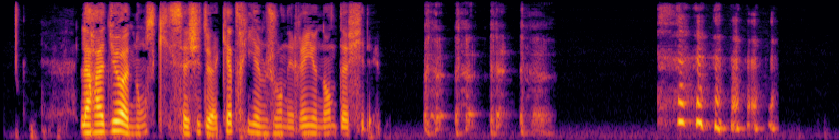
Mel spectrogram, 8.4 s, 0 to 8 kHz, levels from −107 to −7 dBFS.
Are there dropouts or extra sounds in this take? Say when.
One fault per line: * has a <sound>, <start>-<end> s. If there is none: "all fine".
* has a cough, 4.2-5.6 s
* has a laugh, 6.6-7.8 s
